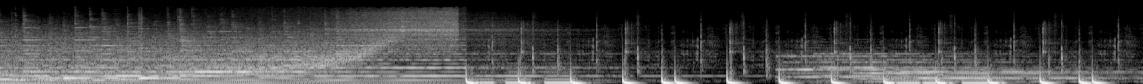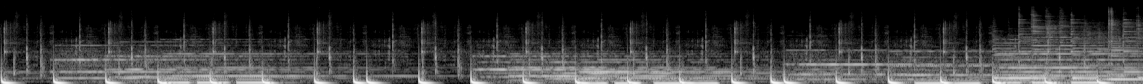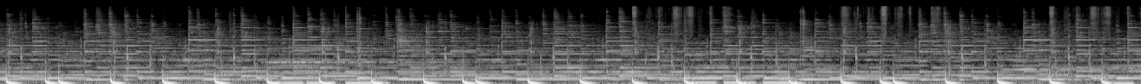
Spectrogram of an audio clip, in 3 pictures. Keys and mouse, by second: 0.4 click, 4.3 click, 5.2 click, 5.9 alt+click, 8.5 ctrl+click, 9.0 ctrl+click, 9.4 w, 11.3 click, 12.4 click, 13.0 alt+click, 19.7 click, 20.1 ctrl+click, 23.2 click, 24.4 click, 25.7-26.8 drag, 27.8-28.8 drag, 31.2-32.3 drag.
